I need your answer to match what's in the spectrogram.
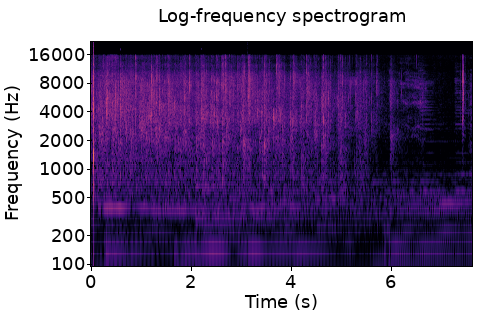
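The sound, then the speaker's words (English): A crowd gives God a hand clap in the morning after a prayer: a steady, dense, crackling wash of applause, with a sustained low keyboard chord humming underneath before the clapping thins out near the end. “Come on, we give God a hand clap this morning.”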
